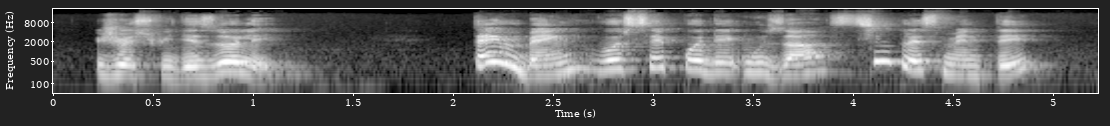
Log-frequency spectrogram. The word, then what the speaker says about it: désolé: Se você vê E acento agudo, se pronuncia E fechado em francês.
